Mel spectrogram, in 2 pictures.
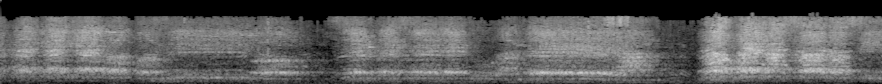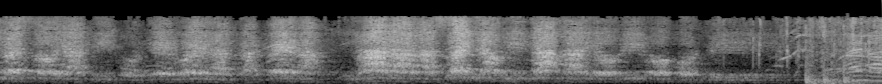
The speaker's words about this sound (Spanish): Campanas de fondo, llegando a Unicaja al Santuario de la Victoria, donde estaban esos aficionados, campanas de fondo y, como no, el himno más sonado en la historia del baloncesto mundial, el himno de Unicaja, a capela por los aficionados.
